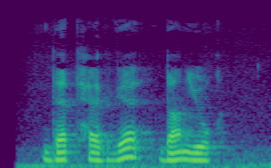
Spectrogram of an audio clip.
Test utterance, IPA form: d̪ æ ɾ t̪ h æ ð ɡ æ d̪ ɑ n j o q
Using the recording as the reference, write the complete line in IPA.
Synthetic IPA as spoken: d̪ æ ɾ t̪ h æ ð ɡ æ d̪ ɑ n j u q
